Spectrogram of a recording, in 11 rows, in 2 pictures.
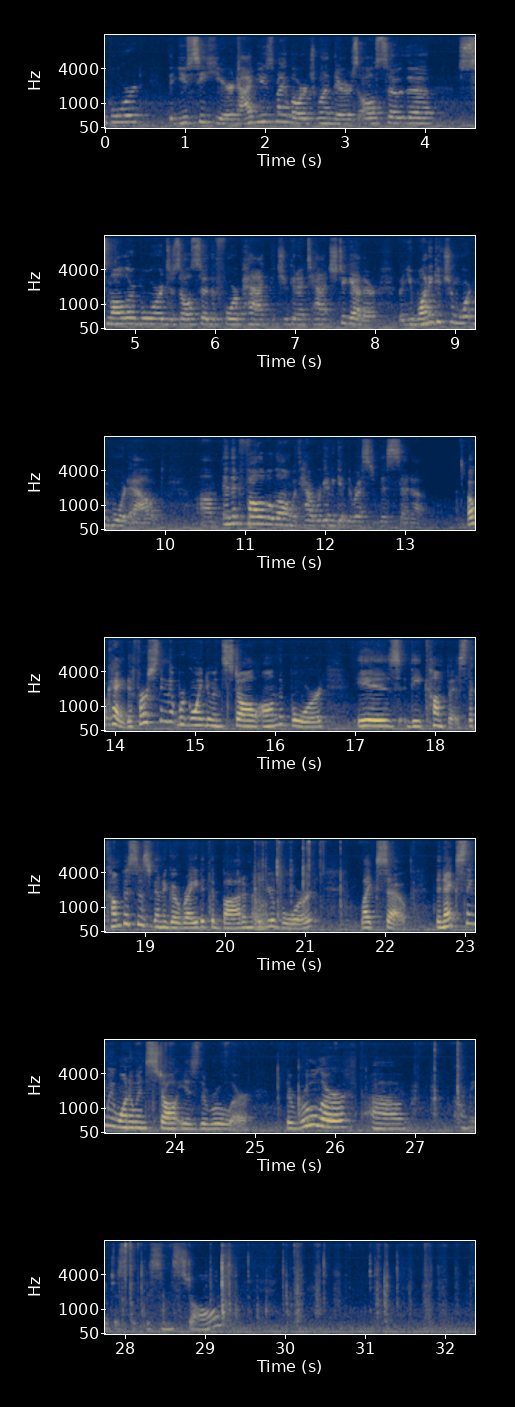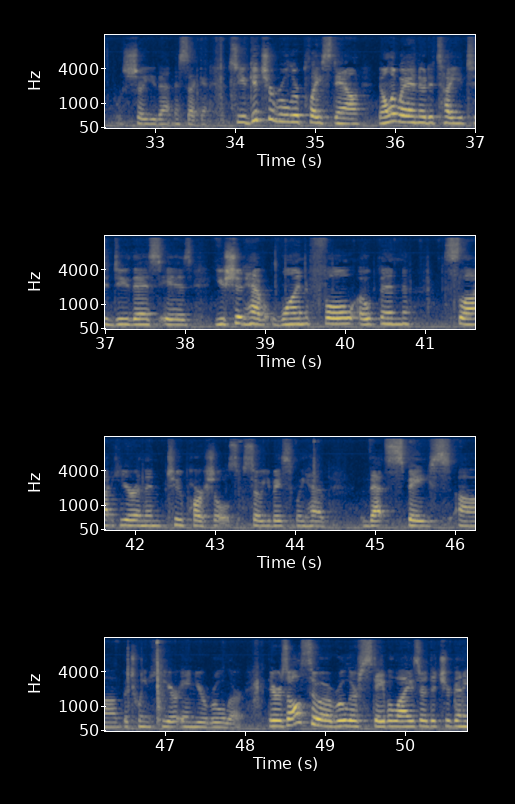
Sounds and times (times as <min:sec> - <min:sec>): Speech: 0:00.0 - 0:29.4, 0:32.5 - 0:50.7.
